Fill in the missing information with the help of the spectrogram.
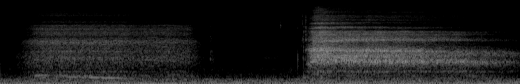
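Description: A woman breathing out in two long, breathy sighs, the second louder and fading away.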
